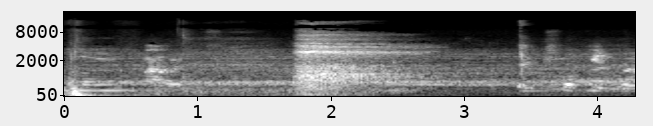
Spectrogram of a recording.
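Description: A man's long, exasperated exhaled sigh about two seconds in, after a sharp knock right at the start.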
